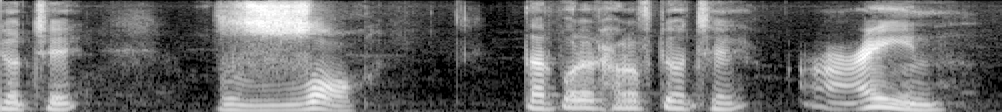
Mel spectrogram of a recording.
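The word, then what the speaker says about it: عين: হচ্ছে তারপরের হরফটি হচ্ছে আইন আইন গলার ভিতর থেকে আমরা উচ্চারণ করার চেষ্টা করি আইন গলার মধ্যে একটু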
